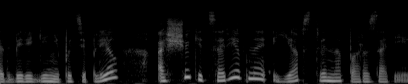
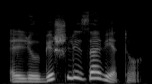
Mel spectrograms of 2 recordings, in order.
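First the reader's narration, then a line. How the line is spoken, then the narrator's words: Blunt question. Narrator (Russian): спросила в лоб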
